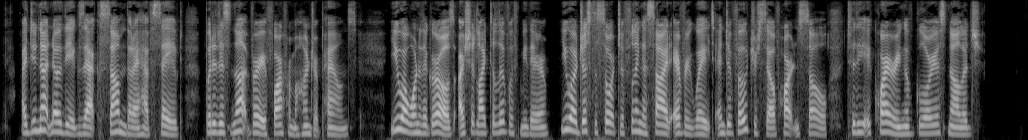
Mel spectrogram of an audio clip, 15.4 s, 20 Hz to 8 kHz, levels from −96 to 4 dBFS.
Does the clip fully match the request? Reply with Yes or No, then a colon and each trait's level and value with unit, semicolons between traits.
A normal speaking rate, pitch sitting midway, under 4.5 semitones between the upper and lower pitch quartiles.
No: fast, 220 wpm; medium, 175 Hz; average, 3.7 semitones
